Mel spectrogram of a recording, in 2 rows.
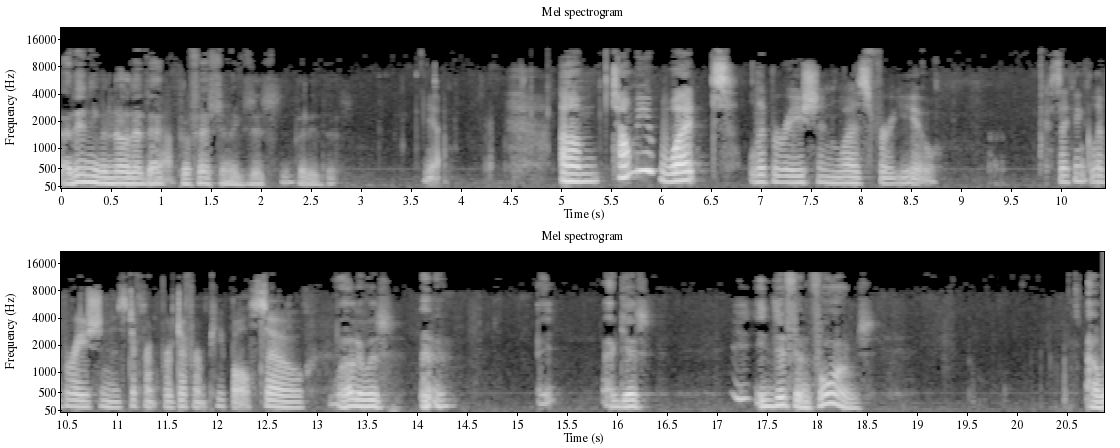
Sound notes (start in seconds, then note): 14.0 clears throat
